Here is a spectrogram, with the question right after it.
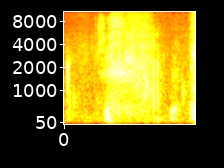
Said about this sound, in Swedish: Oj, oj ursäkta. Prosit. Tack. Det kanske är från regn.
